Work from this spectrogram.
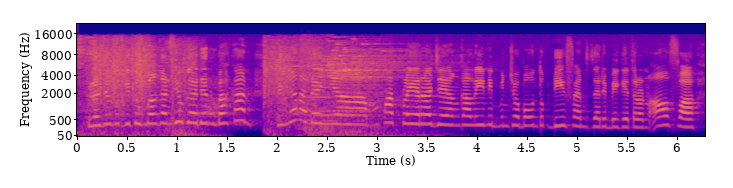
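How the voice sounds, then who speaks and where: A woman's voice: very high-pitched, steady tone, fast. A woman giving live commentary on an esports match as a caster. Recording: music behind the voice. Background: music.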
